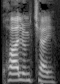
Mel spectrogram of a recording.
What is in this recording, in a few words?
"qwal", Archi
